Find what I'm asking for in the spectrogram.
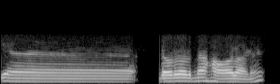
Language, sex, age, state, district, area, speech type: Malayalam, male, 60+, Kerala, Palakkad, rural, conversation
